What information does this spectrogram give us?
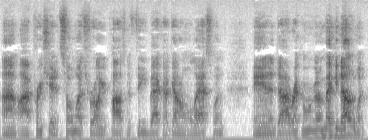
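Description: A man's voice: fairly low pitch, quick pace, sharp tone. A man, teaching an HVAC troubleshooting chart in a folksy, chatty way over a screen recording. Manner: folksy, chatty, says "guys" often. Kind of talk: casual screen-share tutorial.

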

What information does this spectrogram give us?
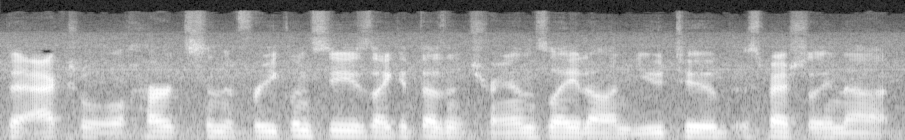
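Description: A woman's voice: very deep voice, level tone, brisk, a crowd in the background, low-quality recording. A woman chatting casually and animatedly as the host of a panel on a video call. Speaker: podcast producer and host. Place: indoors at home, on a video call.

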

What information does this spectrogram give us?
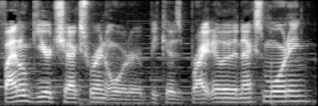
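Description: A man's voice: mid-range voice, fast talker, faint music behind. A young man vlogging while fly fishing outdoors by a river, chatting casually and narrating over the footage. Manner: excitable, shouts during catches.

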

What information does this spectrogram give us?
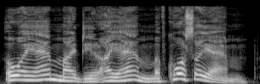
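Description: A man's voice: fairly high pitch, sing-song, moderate pace, no room sound, studio quality, pitched above the performer's own voice. A man putting on a cooing, sweet landlady. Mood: cooing sweetness. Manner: cooing, fussy, overly pleasant. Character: sweetly unsettling middle-aged landlady woman.

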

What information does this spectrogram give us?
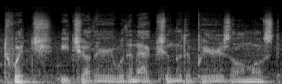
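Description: A man reading a literary short story as a radio narrator, in a measured, deliberate and dramatic delivery. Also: extremely low pitch, completely flat delivery, vocal fry. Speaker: reader of short stories on a radio show. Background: background music.

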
